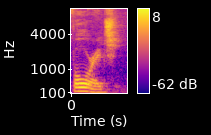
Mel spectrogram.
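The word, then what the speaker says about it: Phorage: they sound the same you would pronounce forage in forage kitchen pretty much how you would expect to say the word forage p-h-o-r-a-g-e and so that's a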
